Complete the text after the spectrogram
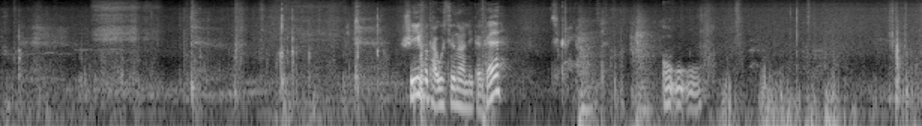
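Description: Footsteps tread on stone steps and paving.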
